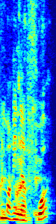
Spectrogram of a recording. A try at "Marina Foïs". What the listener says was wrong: Non. Non, parce que je crois qu'il y a des trémas sur le i.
